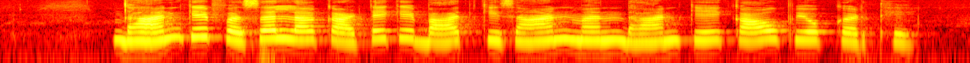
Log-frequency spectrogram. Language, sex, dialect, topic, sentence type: Chhattisgarhi, female, Western/Budati/Khatahi, agriculture, question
